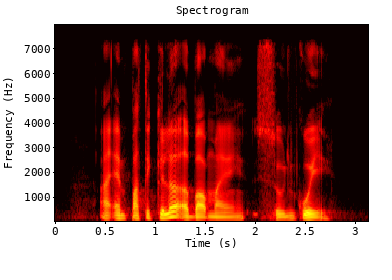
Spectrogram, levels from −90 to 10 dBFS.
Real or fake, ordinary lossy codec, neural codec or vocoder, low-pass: real; none; none; 7.2 kHz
